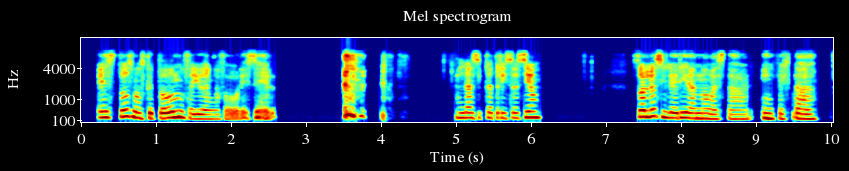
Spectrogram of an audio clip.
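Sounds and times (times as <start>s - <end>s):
person clearing throat: 3.5s - 4.3s.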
